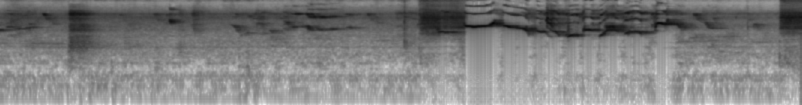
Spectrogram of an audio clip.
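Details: Wild forest Oriental magpie-robin. Faint, noisy distant notes at first, then a clear run of bright whistled phrases with sharp upslurred and downslurred notes in the second half.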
